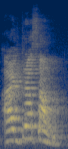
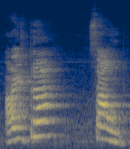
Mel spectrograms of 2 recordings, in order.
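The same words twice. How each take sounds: First: Said in the usual way. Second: ultrasound as ultra, then sound; segmented ultrasound; syllable by syllable. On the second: Shown as a demonstration. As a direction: draw out the parts of ultrasound. Teacher splits word into syllables.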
